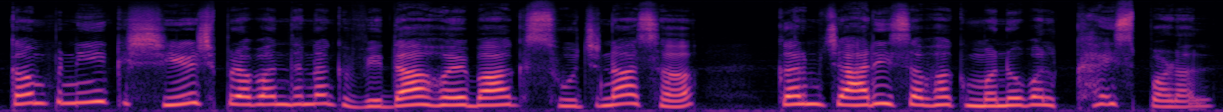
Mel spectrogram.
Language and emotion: Maithili, sad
